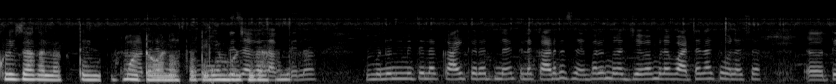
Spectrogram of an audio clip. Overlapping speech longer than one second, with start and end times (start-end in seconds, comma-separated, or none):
1.3-2.9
